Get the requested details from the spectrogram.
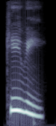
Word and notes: ಕಿವಿ: kivi

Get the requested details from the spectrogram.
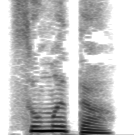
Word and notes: ಸುಮತ: sumata

